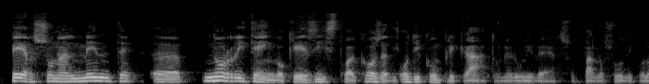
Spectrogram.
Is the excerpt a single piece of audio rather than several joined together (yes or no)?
no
